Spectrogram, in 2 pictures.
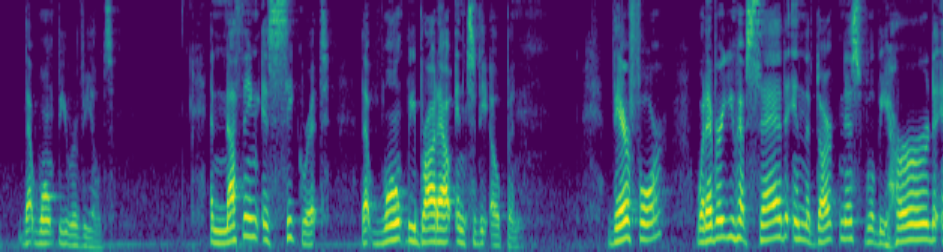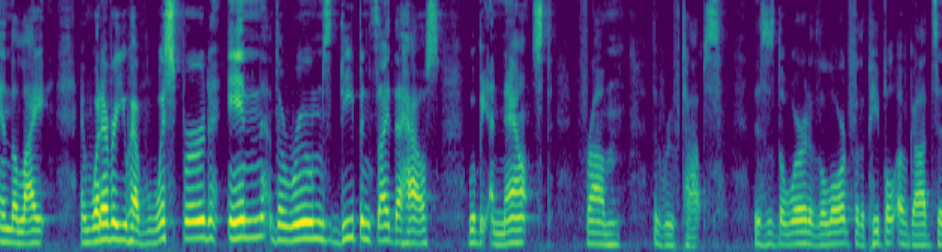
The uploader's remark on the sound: This is audio ripped from the Live Service video.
